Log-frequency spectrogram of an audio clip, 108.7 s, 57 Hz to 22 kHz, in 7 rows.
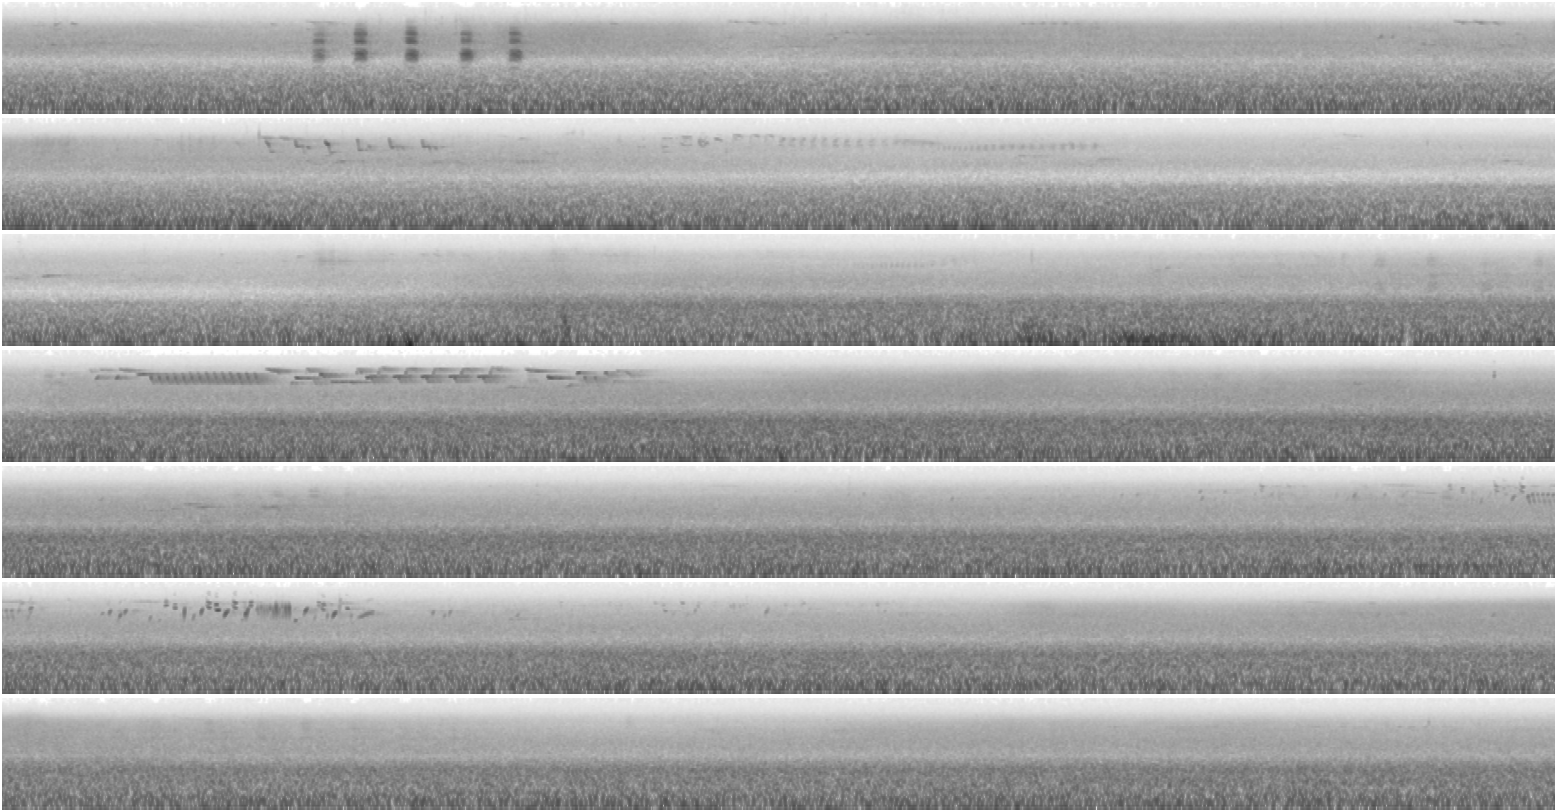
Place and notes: Pamphill, Dorset, UK - Blustery, treetop winds and crows
Recorded in a sheltered spot amongst the trees on a very windy day. Equipment used; Fostex FR-2LE Field Memory Recorder using a Audio Technica AT815ST and Rycote Softie
April 2012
